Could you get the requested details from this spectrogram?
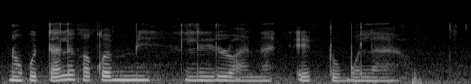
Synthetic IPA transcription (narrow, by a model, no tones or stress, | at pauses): nokʼud̥ʱalɛkʼakʼwem̩mi | lɪlwana | ed̥ʱuɓulaːjɔ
